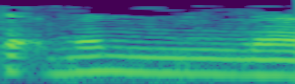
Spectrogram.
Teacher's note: فكان أصلها تأمننا، فأدغمت النون الأولى في النون الثانية فصارت تأمننا بالإدغام مع الإشمام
